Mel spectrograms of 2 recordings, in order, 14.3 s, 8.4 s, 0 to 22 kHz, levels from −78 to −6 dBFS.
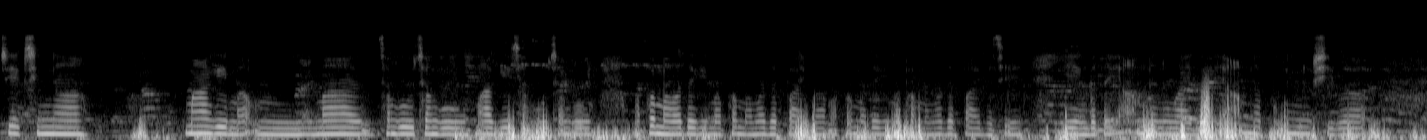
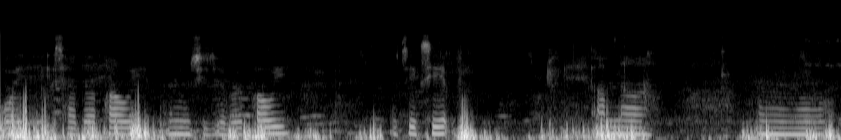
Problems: background sounds at intervals, background conversations at intervals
